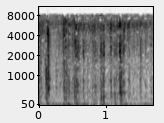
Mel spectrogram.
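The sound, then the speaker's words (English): Soft, rapid fluttering of an owl's wings flapping as it comes in to land on a person's head, a papery patter of quick beats with no voices. “There's an owl flying about. Oh, isn't he lovely? Look out!”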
